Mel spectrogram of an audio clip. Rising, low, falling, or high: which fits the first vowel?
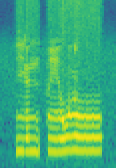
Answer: low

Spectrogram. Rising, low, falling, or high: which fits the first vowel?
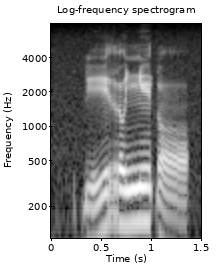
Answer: rising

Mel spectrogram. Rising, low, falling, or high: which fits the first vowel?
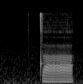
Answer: low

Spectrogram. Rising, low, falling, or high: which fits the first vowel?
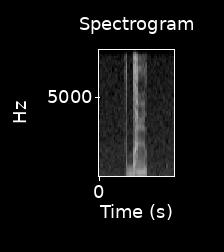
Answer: low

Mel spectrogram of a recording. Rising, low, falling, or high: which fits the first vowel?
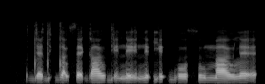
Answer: low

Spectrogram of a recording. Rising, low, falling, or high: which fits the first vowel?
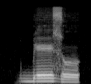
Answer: high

